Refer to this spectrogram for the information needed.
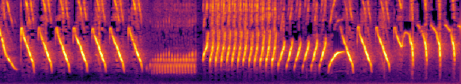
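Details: Canary in nonstop song: rapid series of high, down-slurred whistled notes repeated about twice a second, a brief buzzy rattle, then a fast trill of sliding notes; low hum in the background.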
